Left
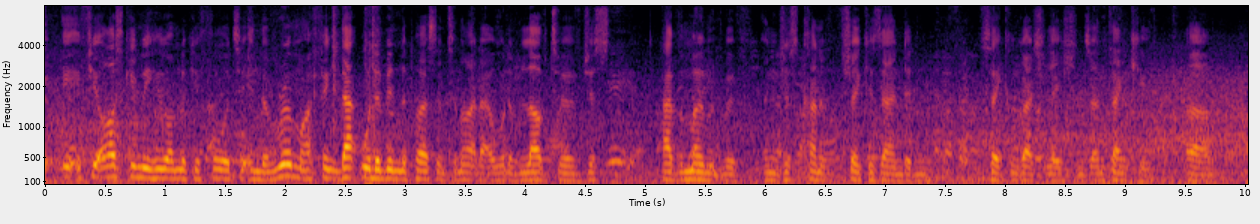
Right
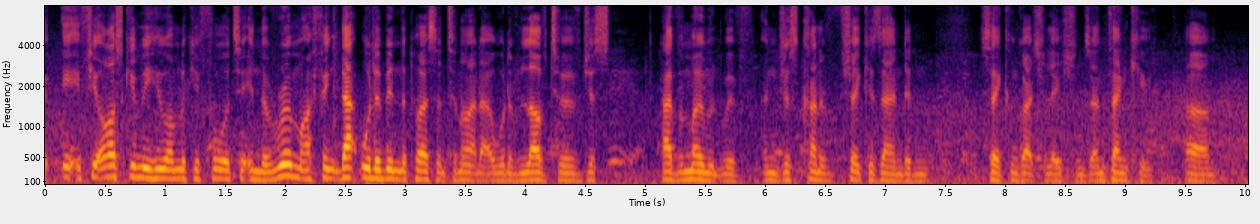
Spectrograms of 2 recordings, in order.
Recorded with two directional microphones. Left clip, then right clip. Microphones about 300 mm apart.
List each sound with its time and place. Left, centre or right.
0.1 s speech: right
